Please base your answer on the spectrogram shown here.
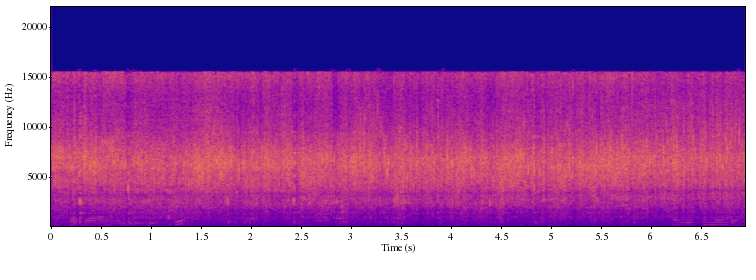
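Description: Potatoes fry in hot oil with onions, a steady, dense sizzle filling the pan at close range for the whole stretch, with faint stirring and scraping now and then.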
